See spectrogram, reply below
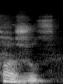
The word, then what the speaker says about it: Chorzów: Horsuf. So, das hört sich an nach Vollsuff, ehrlich gesagt, nicht nach Horsuf. Ja, so ähnlich wird das ausgesprochen.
